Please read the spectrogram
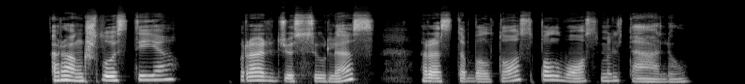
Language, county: Lithuanian, Vilnius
